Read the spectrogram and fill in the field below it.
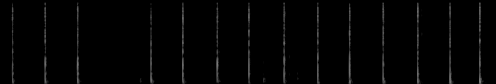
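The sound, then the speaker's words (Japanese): Sharp, crisp taps as one of two eggs has its shell cracked, repeating in a steady rhythm of about three per second, with a short pause early on and a few faint crackles between taps. “鳥さんが卵の殻を割って出てくるみたいな音がする。”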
